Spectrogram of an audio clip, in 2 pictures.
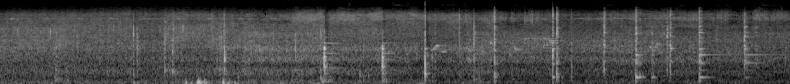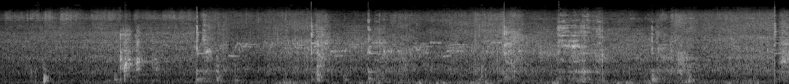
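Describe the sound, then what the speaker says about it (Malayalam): Chicken sizzles and fries in a masala for a Kerala-style curry, with a continuous hissing sizzle broken by frequent sharp scrapes and clatters as it is stirred in the pan. "ഇനി ഇതിനകത്തോട്ട് കഴുകി വൃത്തിയാക്കി വെച്ചിരിക്കുന്ന ചിക്കൻ ചേർത്ത് കൊടുക്കും."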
